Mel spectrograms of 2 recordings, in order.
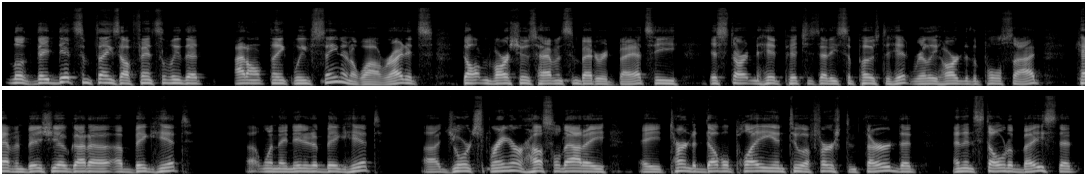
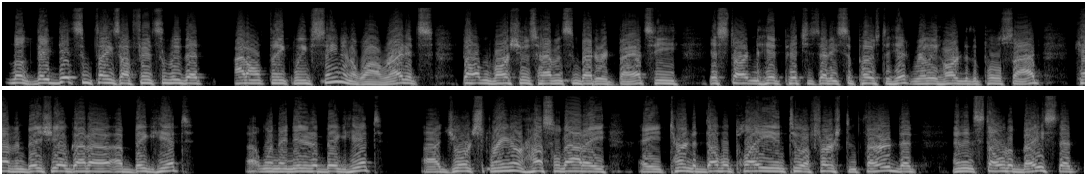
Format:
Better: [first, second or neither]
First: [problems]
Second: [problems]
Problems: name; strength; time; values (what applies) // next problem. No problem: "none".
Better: first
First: none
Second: distortion; heavy; 6 dB below the speech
